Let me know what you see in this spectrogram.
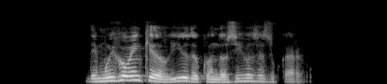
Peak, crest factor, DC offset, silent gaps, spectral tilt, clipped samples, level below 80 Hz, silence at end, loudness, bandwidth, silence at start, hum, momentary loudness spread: -2 dBFS; 16 dB; under 0.1%; none; -7 dB/octave; under 0.1%; -56 dBFS; 0.85 s; -16 LUFS; 8 kHz; 0.85 s; none; 16 LU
